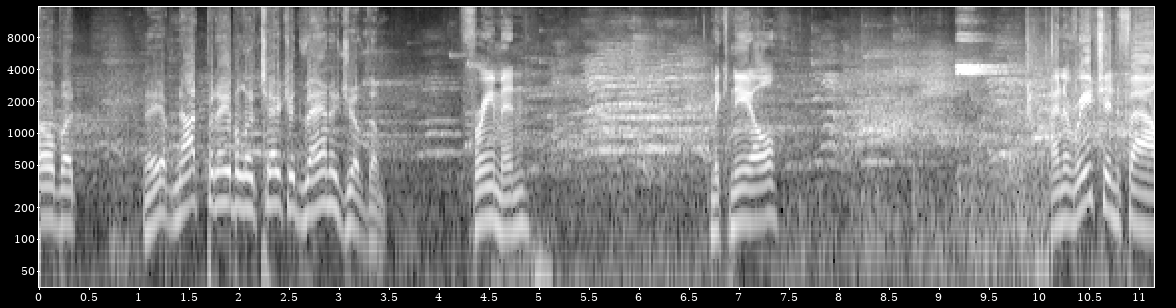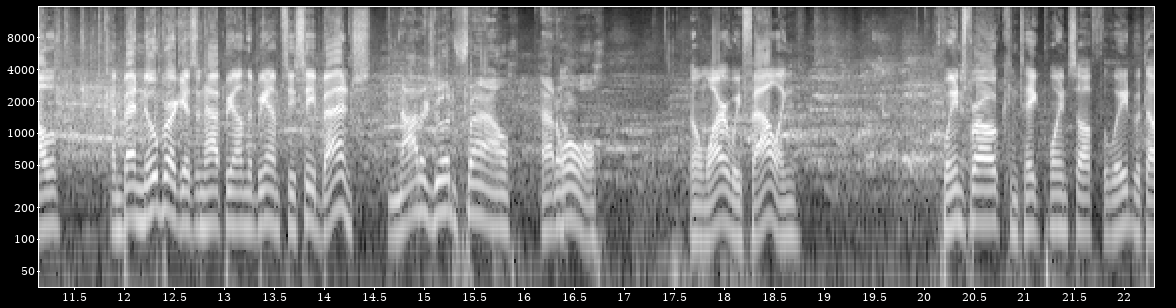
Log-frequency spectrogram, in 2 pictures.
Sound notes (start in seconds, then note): 9.1 whistle blows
